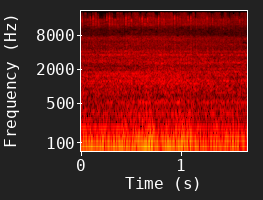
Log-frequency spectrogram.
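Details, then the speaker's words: 1995–2001 Nissan Maxima VQ30DE V6 after installing Audi R8 ignition coils, with OBX headers and 2.5-inch exhaust: steady smooth calm idle with even exhaust pulse, no misfiring or sputtering. "Start it up. Nice calm idle. No misfiring, no sputtering."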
